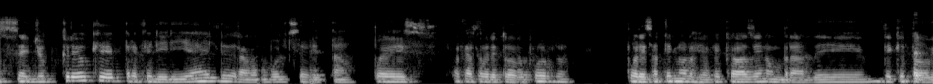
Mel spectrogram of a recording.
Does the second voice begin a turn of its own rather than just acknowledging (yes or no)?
no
